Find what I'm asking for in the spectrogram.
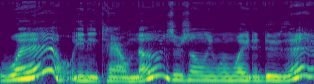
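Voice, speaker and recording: A female-sounding, put-on character voice at a medium pitch for a woman. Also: moderate pace. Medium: read story.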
